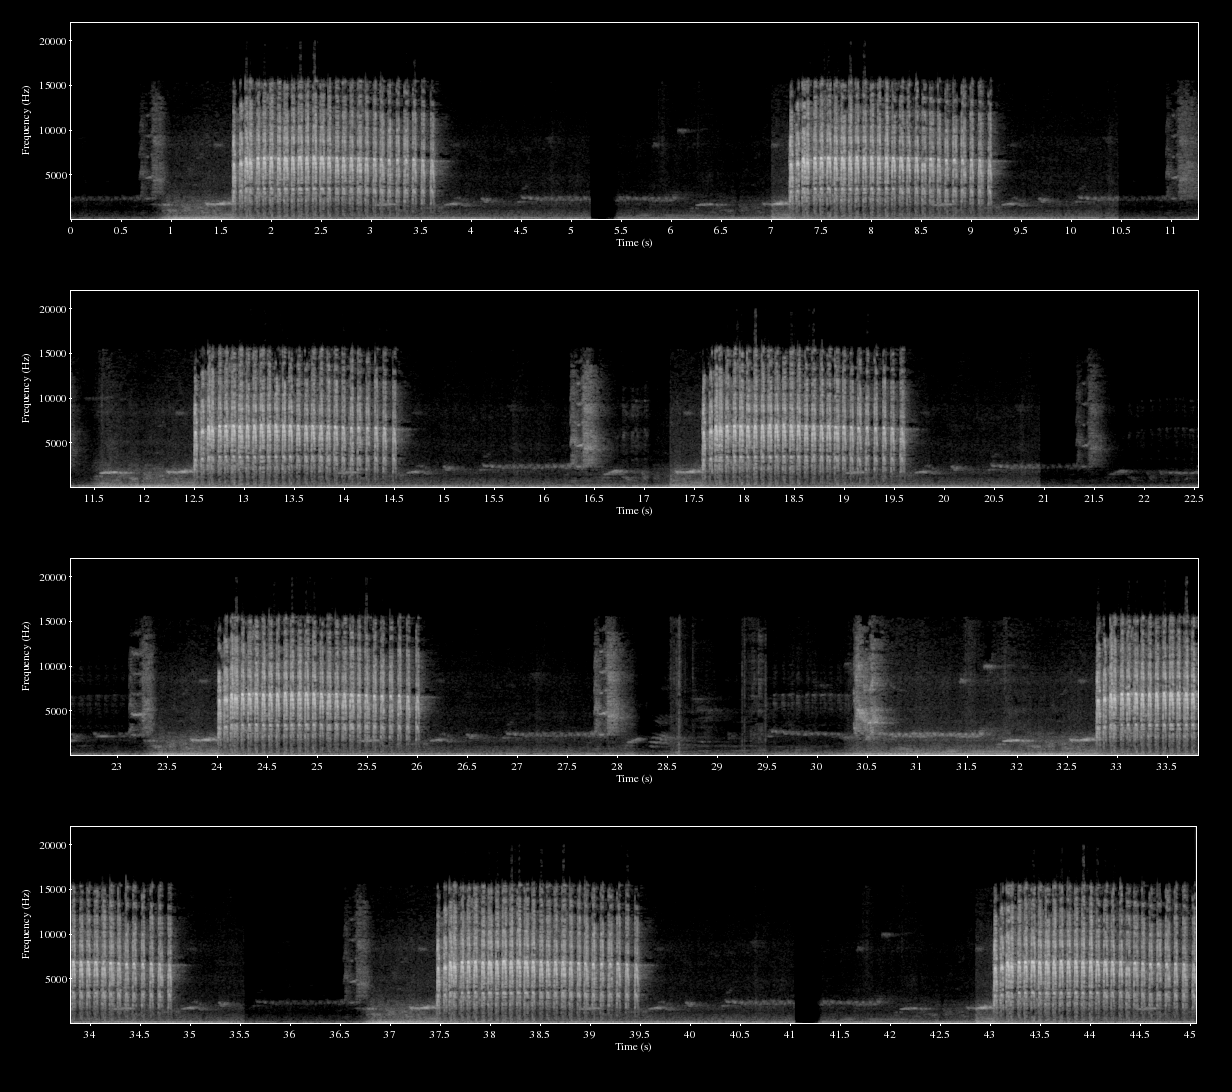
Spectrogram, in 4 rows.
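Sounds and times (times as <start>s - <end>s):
bird high-pitched rapid trills: 1.4s - 4.0s, 7.0s - 9.6s, 12.4s - 14.8s, 17.4s - 20.7s, 23.8s - 26.4s, 32.7s - 35.2s, 37.4s - 39.8s, 42.9s - 45.0s
soft bird call notes: 29.7s - 35.2s.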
